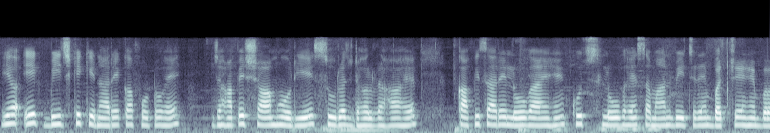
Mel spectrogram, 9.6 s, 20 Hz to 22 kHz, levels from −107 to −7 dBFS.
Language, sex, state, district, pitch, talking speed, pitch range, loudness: Hindi, female, Bihar, West Champaran, 195 Hz, 210 wpm, 185-205 Hz, -17 LUFS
